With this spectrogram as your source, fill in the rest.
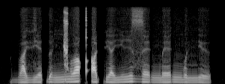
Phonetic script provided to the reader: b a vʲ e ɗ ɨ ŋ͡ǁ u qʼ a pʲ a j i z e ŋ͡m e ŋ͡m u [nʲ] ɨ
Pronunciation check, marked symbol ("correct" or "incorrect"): correct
